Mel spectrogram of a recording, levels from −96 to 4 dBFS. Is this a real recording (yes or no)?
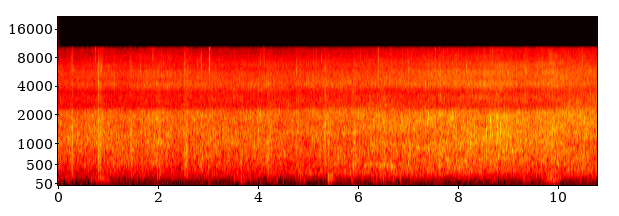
yes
